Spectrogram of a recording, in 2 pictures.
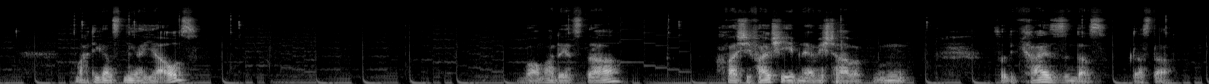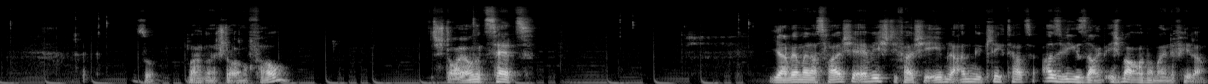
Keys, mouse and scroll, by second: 0.7 click, 1.3 click, 1.8 click, 2.3 click, 5.6 click, 6.6 click, 8.4-9.2 drag, 10.8 click, 11.6 click, 13.0 click, 16.3 ctrl+z, 18.3 click, 19.5 click.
